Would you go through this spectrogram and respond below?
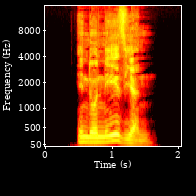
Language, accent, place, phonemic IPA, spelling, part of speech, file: German, Germany, Berlin, /ˌɪndoˈneːziən/, Indonesien, proper noun, De-Indonesien.ogg
- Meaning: Indonesia (a country and archipelago in maritime Southeast Asia)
